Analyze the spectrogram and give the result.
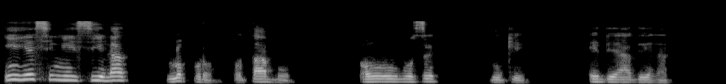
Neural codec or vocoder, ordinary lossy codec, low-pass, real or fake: codec, 16 kHz, 8 kbps, FreqCodec, smaller model; none; none; fake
